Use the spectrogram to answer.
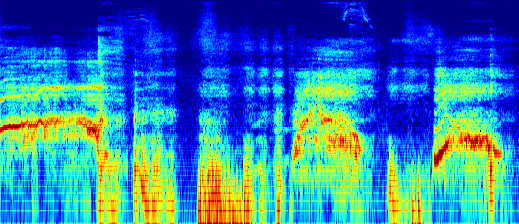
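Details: Female patient with recurring seizures, at the end of a tonic-clonic seizure: strained, groaning, heaving breaths with noisy gasps and pauses; the end of the seizure is hard to separate from recovery.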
